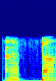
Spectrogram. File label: pain, pronunciation, French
